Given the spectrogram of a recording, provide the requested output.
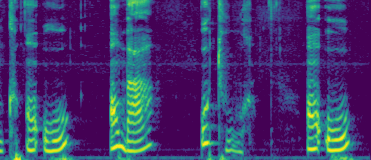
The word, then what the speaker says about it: en bas: bas, autour, en haut, en bas, autour. Vous remarquerez qu'on ne prononce pas la lettre T de « en haut » et qu'on ne prononce pas le S de « en bas ».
